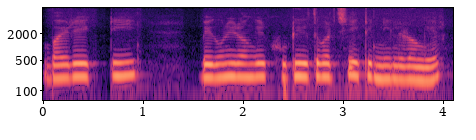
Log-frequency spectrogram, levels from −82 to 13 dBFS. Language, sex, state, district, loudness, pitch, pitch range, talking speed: Bengali, female, West Bengal, Alipurduar, -14 LUFS, 210 Hz, 195-215 Hz, 160 wpm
